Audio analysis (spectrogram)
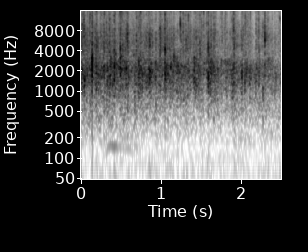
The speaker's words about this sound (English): Round of applause for the question.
